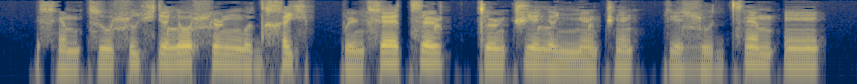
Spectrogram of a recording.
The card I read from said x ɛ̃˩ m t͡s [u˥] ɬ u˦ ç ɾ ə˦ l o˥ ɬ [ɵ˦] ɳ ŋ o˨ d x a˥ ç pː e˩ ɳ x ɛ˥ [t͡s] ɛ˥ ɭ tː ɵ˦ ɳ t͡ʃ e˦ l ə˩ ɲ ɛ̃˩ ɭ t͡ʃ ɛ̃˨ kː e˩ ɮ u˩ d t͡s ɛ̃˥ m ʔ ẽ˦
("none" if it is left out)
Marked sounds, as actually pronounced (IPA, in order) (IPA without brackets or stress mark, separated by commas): u˨, ɵ˦, t͡s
